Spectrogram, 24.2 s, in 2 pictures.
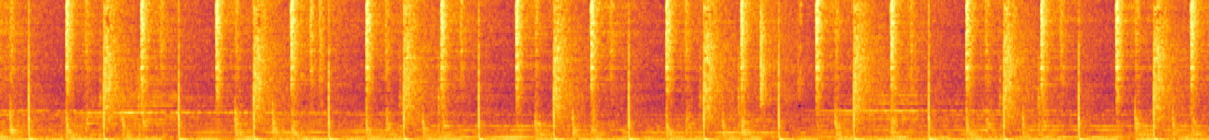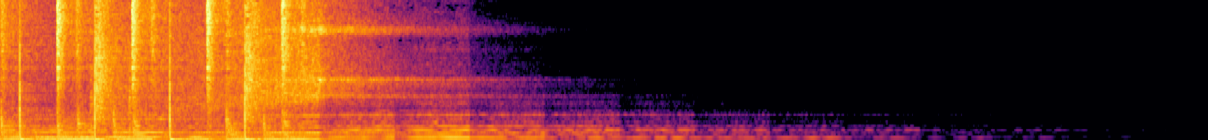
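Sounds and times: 
slowed reverb remix: 0:00.0 - 0:17.2.

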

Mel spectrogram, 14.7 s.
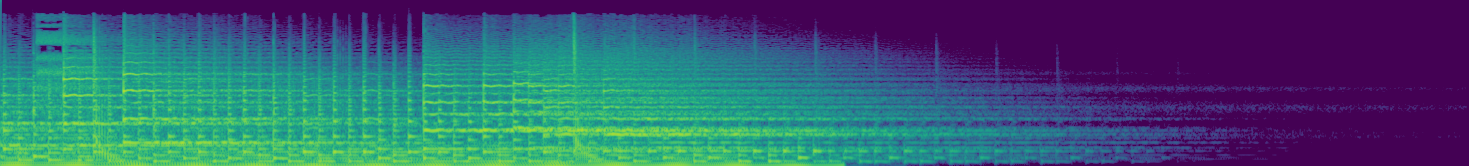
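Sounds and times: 
deep electronic lounge music with deep bass: 0:00.0 - 0:10.4.

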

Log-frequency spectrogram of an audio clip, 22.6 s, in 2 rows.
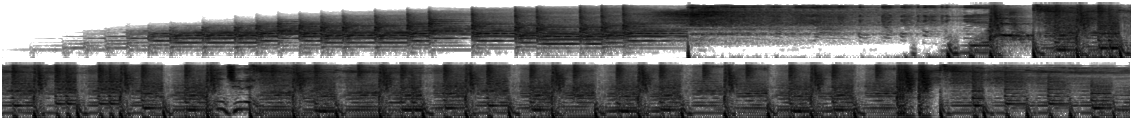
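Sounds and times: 
Chinese phonk music: 0:00.7 - 0:22.5.

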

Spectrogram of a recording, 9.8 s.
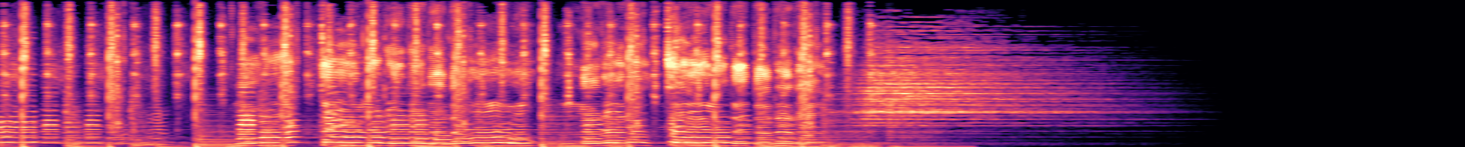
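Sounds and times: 
saxophone: 0:00.0 - 0:06.0.

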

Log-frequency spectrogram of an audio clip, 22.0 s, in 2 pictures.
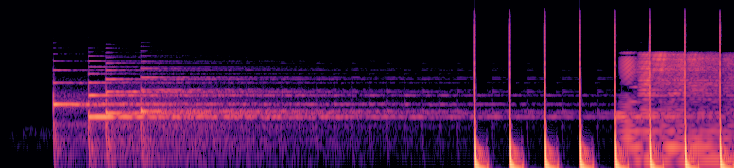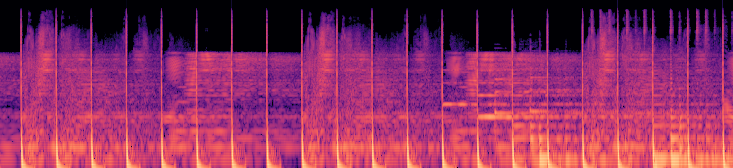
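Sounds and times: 
deep house dance music remix with vocals: 0:07.1 - 0:22.0.

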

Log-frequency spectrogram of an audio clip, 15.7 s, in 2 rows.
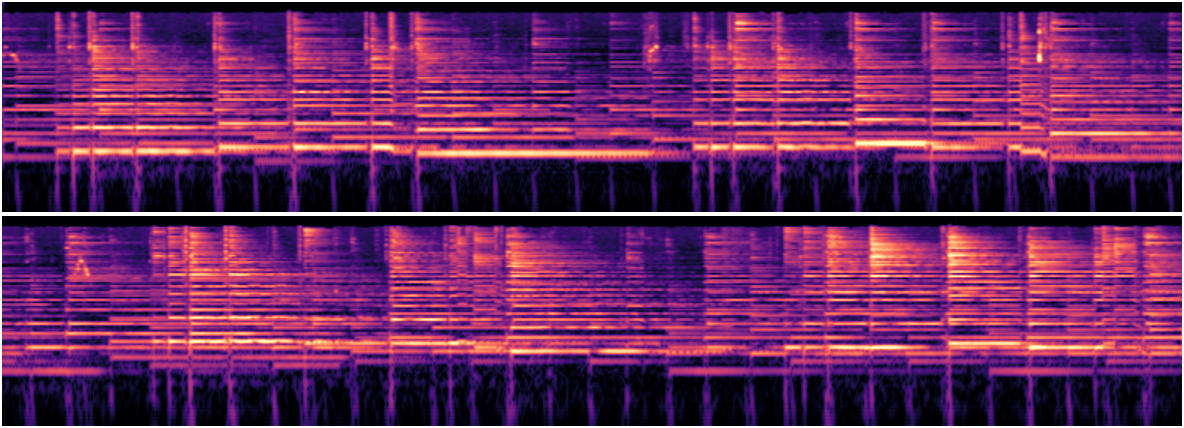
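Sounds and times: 
acoustic guitar playing a cover: 0:00.0 - 0:15.7.

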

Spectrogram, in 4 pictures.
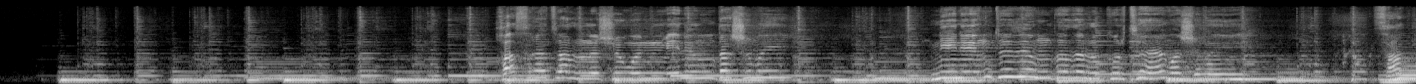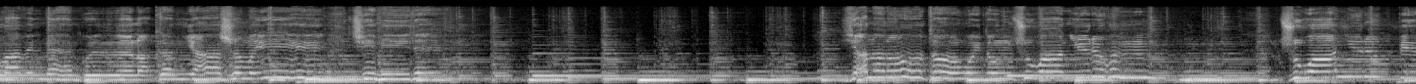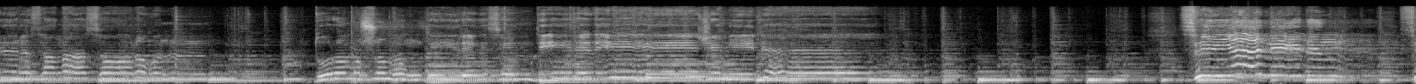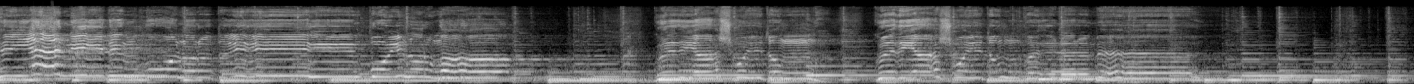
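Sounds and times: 
guitar: 0:00.0 - 0:56.6.

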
